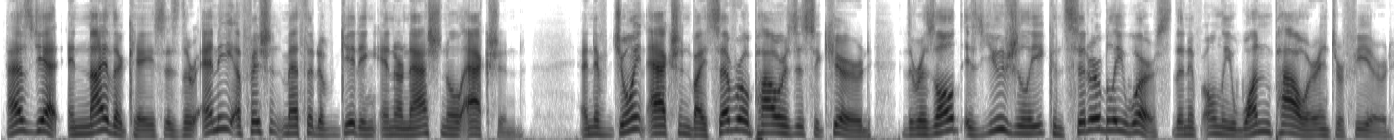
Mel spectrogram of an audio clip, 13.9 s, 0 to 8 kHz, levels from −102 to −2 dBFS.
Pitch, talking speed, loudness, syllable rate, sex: 155 Hz, 150 wpm, -21 LUFS, 5.2 syllables/s, male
